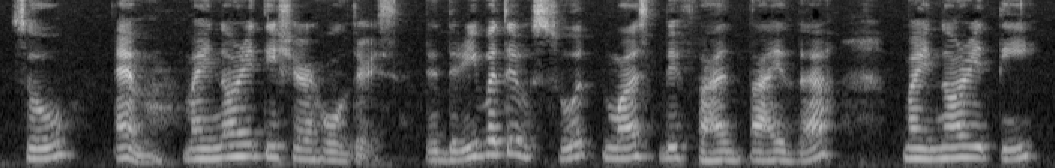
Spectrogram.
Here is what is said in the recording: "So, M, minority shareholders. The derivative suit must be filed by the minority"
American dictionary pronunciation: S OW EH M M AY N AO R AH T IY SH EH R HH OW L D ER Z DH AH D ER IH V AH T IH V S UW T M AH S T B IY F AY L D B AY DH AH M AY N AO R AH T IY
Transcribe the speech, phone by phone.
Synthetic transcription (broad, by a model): S OW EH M M AY N AO R AH T IY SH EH R HH OW L D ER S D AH D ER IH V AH T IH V S UW T M AH S T B IY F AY D B AY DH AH M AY N AO R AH T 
